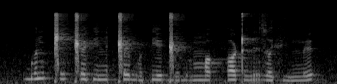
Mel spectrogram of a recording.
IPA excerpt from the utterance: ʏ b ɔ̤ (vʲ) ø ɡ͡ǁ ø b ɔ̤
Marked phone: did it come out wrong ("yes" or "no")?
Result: yes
